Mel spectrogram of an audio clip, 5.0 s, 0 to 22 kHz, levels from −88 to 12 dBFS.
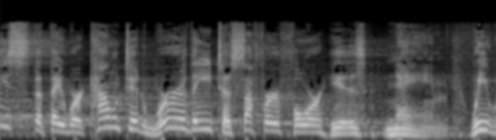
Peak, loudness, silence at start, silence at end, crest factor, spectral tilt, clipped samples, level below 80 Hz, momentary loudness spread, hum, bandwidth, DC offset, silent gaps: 0 dBFS; -15 LUFS; 0 s; 0 s; 14 dB; -5 dB/octave; under 0.1%; -52 dBFS; 6 LU; none; 13 kHz; under 0.1%; none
